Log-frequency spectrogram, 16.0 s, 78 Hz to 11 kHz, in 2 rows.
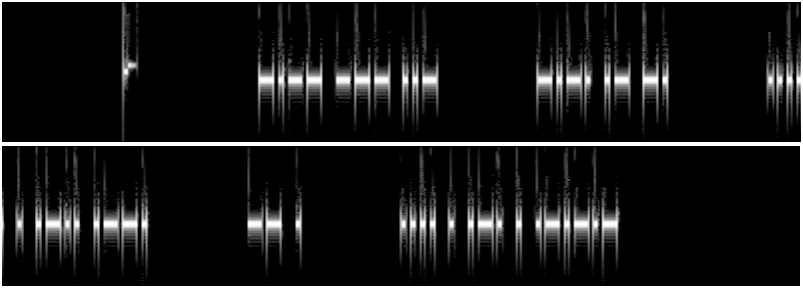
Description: Morse code, heard as a keyed tone, about 25 wpm, 700 Hz. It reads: YOU CAN HELP ME HERE.
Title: 3x Word-Spacing - Sentences from Top 200 Words - 25wpm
